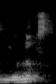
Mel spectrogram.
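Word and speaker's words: UNIX: यहाँ पे इसका एक्चुअल प्रोनाउन ये होता है यूनिक्स, UNICH।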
